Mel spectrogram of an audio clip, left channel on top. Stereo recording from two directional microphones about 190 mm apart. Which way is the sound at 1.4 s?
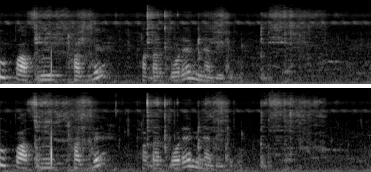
Centre (ahead or behind).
